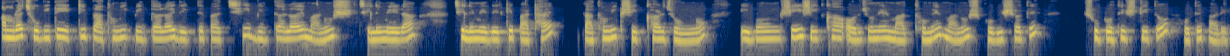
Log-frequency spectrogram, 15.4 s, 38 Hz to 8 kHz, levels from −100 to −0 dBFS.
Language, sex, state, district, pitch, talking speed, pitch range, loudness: Bengali, female, West Bengal, Jhargram, 210 Hz, 115 wpm, 195-230 Hz, -20 LUFS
